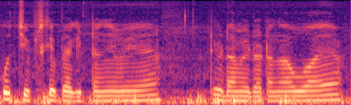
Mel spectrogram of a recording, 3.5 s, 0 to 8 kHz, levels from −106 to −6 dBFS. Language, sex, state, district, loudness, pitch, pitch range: Hindi, male, Uttar Pradesh, Saharanpur, -19 LUFS, 135 Hz, 130-145 Hz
